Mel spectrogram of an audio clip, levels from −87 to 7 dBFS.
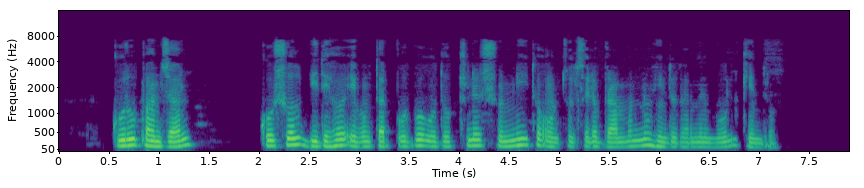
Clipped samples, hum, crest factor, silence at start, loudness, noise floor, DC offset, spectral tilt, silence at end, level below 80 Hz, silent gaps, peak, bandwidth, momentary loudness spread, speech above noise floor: under 0.1%; none; 18 dB; 0.55 s; -19 LUFS; under -90 dBFS; under 0.1%; -7.5 dB/octave; 0.75 s; -56 dBFS; none; -2 dBFS; 7.8 kHz; 10 LU; over 72 dB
